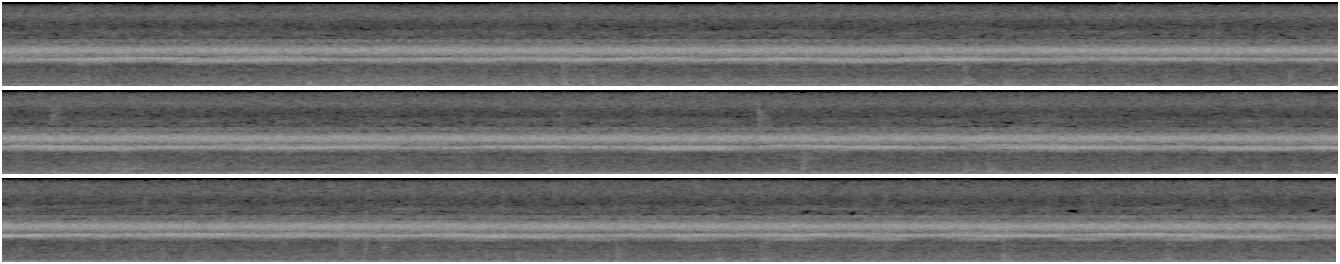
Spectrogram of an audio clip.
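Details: Backyard crickets in Virginia chirp through a summer night, a constant layered high trill from numerous callers that never pauses, over a soft low background hum.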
